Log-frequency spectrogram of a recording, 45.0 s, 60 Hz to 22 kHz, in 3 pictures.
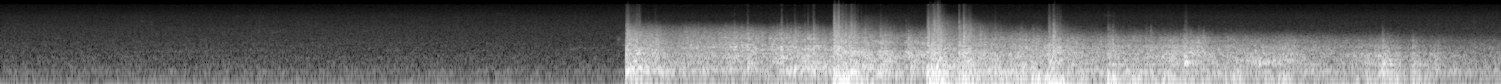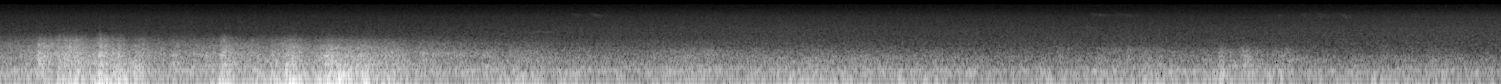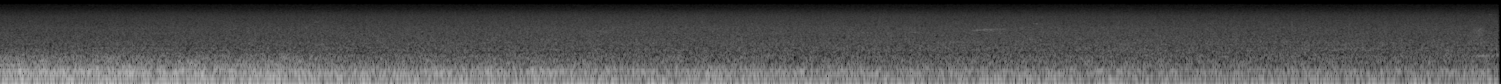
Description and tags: One of the thunderclaps during a thunderstorm that passed Amsterdam in the morning of the 16Th of July 2007. Recorded with an Edirol-cs15 mic. on my balcony plugged into an Edirol R09.
field-recording, rain, noise, thunderstorm, nature, thunder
